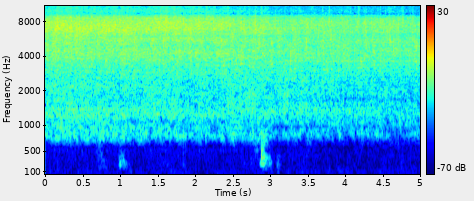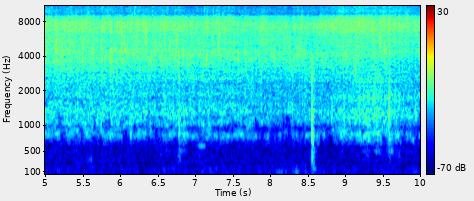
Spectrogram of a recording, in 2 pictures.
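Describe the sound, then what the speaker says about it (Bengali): A hot pan for rohu fish curry sizzles steadily and loudly after water goes in, a continuous close hiss with a few faint knocks and no talking. "এখন আমি জল দিয়ে দেবো।"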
